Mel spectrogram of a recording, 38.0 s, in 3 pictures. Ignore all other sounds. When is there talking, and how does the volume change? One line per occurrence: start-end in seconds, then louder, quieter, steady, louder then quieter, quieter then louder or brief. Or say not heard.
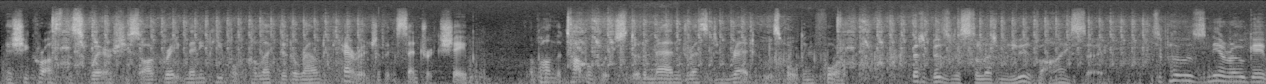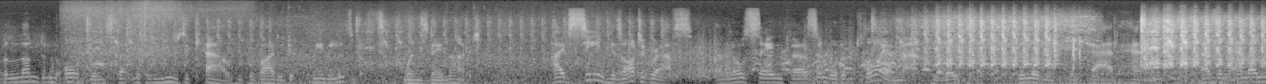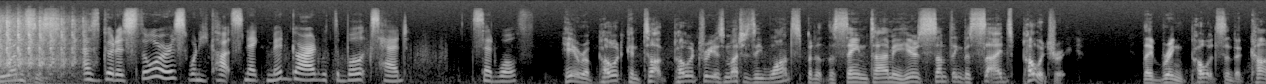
0.1-37.9 steady.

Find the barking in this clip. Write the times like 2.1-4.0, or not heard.
20.1-22.1.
